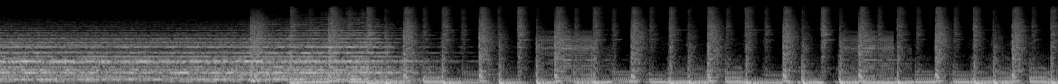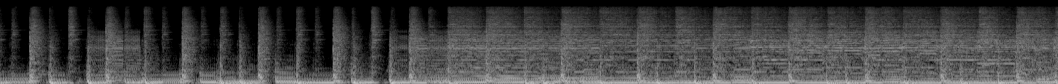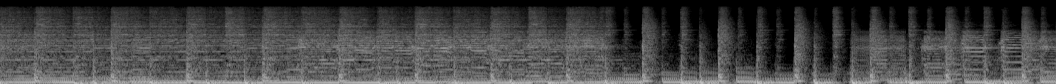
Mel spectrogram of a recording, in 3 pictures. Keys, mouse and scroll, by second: 5.7-10.5 middle drag, 10.5 click, 14.8 click, 17.1 shift+click, 19.0 shift+click, 20.1 middle click, 20.8 g, 21.6 z, 29.6 click, 30.3-31.7 middle drag.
